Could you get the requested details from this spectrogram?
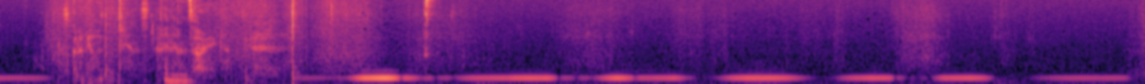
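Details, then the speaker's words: Simulated ASMR hearing-test role-play after ear cleaning and an otoscope check: a steady pure tuning fork tone held still and then moved, swelling and fading, to compare left and right ear perception. "So the first thing that I'm gonna use is this tuning fork right here. Initially, I'm just gonna keep it still here, and I ask you to focus on the sound and perhaps notice if there is a difference in the perception."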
